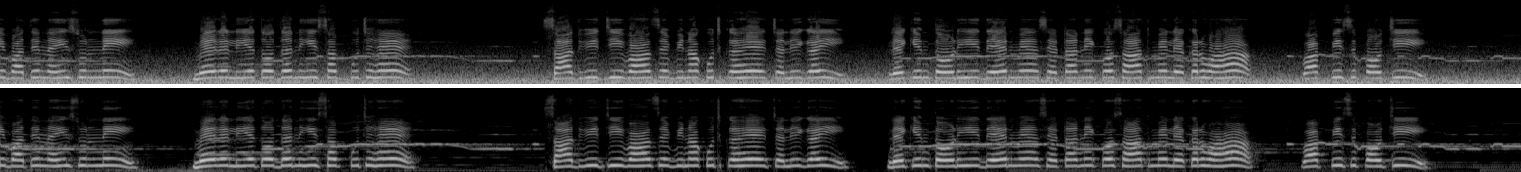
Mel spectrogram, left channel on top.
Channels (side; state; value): left; noise; rumble, 3 dB below the sound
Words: बातें नहीं सुननी, मेरे लिए तो धन ही सब कुछ है। साध्वी जी वहां से बिना कुछ कहे चली गई, लेकिन थोड़ी ही देर में सेठानी को साथ में लेकर वहां वापिस पहुंची।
